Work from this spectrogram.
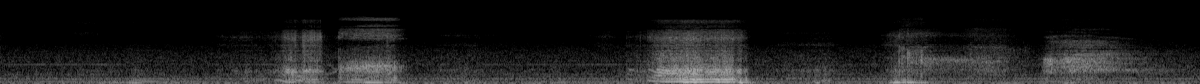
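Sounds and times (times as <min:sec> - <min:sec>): person snoring: 0:00.8 - 0:04.1, 0:06.2 - 0:11.6
breathy exhale: 0:09.2 - 0:12.0.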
